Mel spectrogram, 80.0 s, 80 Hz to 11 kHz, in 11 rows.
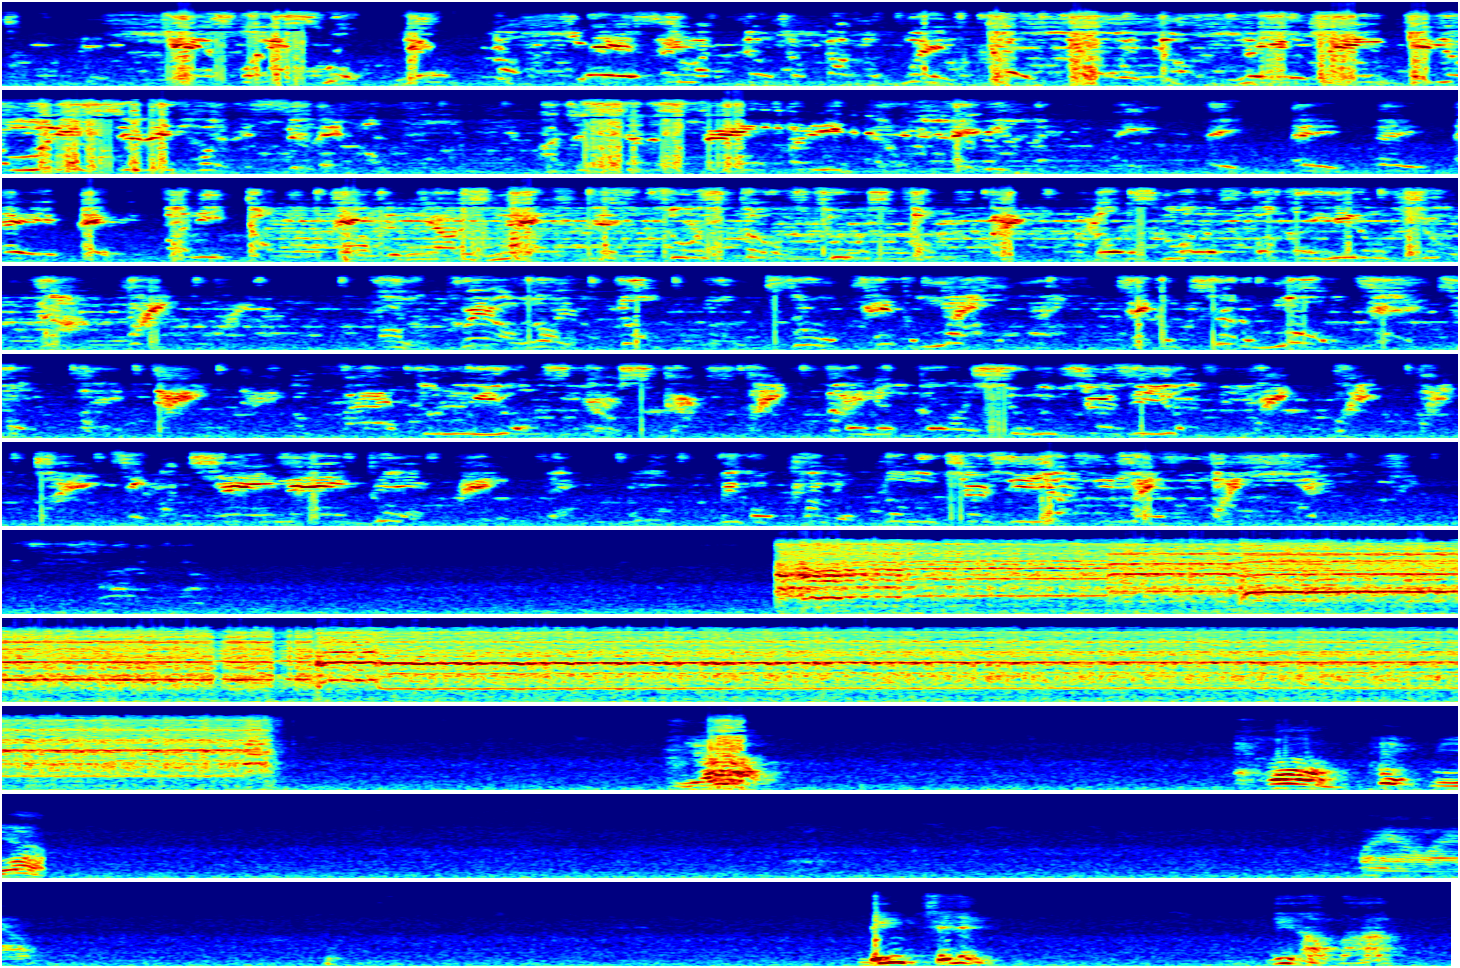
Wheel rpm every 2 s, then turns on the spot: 0, 0, 0, 0, 0, 0, 0, 0, 0, 0, 0, 0, 0, 0, 0, 0, 0, 0, 0, 0, 0, 0, 0, 70, 200, 200, 200, 200, 200, 120, 0, 0, 0, 0, 0, 0, 0, 0, 0, 0.
none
